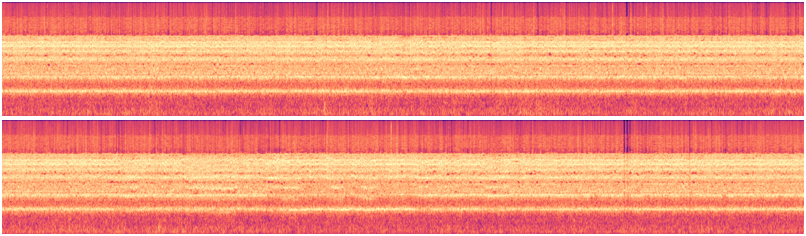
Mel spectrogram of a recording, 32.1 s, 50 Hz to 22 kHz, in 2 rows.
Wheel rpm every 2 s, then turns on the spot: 230, 230, 240, 230, 230, 230, 240, 230, 230, 230, 220, 220, 230, 230, 230, 230.
none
